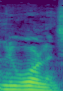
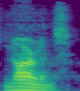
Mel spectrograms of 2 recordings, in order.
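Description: First: The name is said in full, New Orleans. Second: The name is squeezed into two syllables, Narlands. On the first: The speaker calls it wrong. "It's not New Orleans" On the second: The speaker calls it right. "it's Narlands"

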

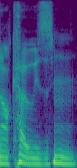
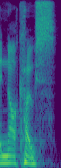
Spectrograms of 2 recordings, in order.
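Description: First: The word ends in a soft z sound. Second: The word ends in a hard s sound. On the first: "as opposed to narcos, because narcos would be the plural" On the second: "as the Americans might say, narcos with a hard S"

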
